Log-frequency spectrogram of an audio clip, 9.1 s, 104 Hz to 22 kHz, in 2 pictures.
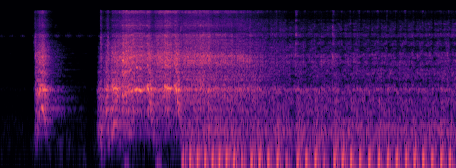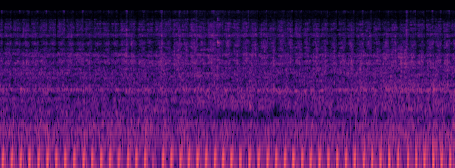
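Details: Yamaha Nouvo bored up to a 58mm piston with a 26 big skep carburetor, after tuning for severe lack of power and a starter battery fix: starter whirs, engine catches at once and settles into an even putter of about four beats a second; normal start and idle.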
